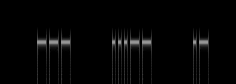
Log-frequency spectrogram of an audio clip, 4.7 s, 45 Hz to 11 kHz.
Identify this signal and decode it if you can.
Morse code, heard as a keyed tone, about 20 wpm, spaced as for 8 wpm, 700 Hz. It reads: O3A
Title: 121 Lesson 20e - Number 3 - Three Characters 20wpm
